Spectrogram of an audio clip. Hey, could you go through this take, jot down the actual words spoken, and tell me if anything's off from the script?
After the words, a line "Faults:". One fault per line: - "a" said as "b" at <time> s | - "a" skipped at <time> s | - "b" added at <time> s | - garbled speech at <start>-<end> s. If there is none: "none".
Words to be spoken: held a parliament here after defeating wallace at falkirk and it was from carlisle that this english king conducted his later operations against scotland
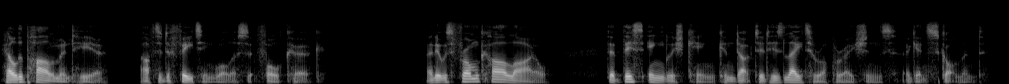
held a parliament here after defeating wallace at falkirk and it was from carlisle that this english king conducted his later operations against scotland
Faults:
none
